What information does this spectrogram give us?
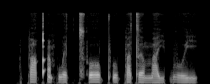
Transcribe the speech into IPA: p a qʼ ĩ p w ɘ t t͡sʼ o pʼ u p a t ə m a j ɓ u j

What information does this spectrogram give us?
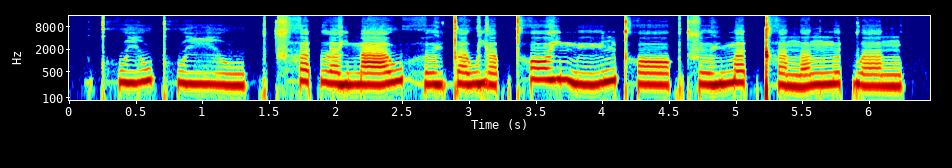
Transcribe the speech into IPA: kʷʰ iː˨˥ w kʷʰ iː˨˩ w | t͡sʰ ɐ˧ t̚ l ɐ˨ j m aː˨˥ w h ɵ˨ ɥ t̪ ɐ˨˧ w j ɐ˨˥ p̚ t̪ʰ ɔː˥ j m yː˨˥ n t̪ʰ ɔː˨ k̚ t͡s ɵ˨˧ ɥ m ɐ˧ t̚ kʰ ɐ˨˩ ŋ ɐ˨˧ ŋ n̪ ɵ˧ t̚ w ɐ˨ ŋ

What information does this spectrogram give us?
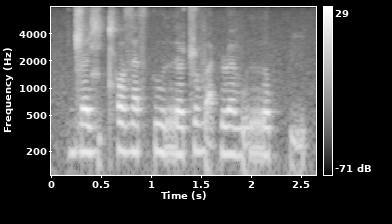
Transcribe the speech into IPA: ɖ͡ʐ ɜ ʑ ḭ cʰ ɔ z a s k u r œ ʈ͡ʂ o v a̰ k ɹ œ v ṵ r o pː ḭ

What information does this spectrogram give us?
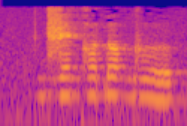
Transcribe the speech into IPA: d͡z ɛ ɡ ɔ ɗ ɔ ɡ ʊ

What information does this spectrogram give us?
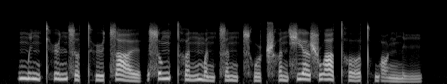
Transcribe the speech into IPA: m i˥˩ ŋ t̪ʰ y˥ n s ɹ̩˨ t̪ʰ y˧˥ t͡s a˥˩ ɪ̯ | s ʊ˥ ŋ t̪ʰ ə˧˥ n m ə˨˩ n t͡s ə˥˩ n t͡sʰ u˧˥ ʈ͡ʂʰ ə˥˧ n ɕ j ɛ˥˧ ʂ w ä˥˩ t̪ʰ ɤ˧˥ t̪ʰ w ɑ˥˩ ŋ n̪ i˨˩˦

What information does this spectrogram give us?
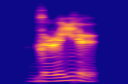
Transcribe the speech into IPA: ɡ ɯ ɭ i ɾ ʏ

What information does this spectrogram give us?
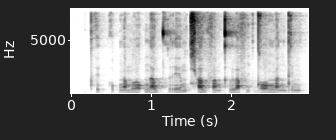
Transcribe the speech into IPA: pʰ e˨˩ k̚ h o˨˩ k̚ ŋ a˥˩ m l ɔ˦˥ ʔ n a˦˥ w kʰ r eː˥˩ m t͡ɕʰ a˥˩ w f a˨˩ m kʰ l ɯ˥˩ a̯ f i˥˩ ʔ d ɔː˥˩ ŋ a˧ n d e˧ n

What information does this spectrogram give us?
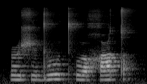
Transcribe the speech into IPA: ə˞ ʃ ɪː d̪ ʊː t̪ʰ ʊː χ ə tˤ

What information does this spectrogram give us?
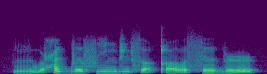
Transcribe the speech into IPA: r ṵ ħ ɪ b ə f i n d ɪ ɳ s ɔ̰ qʼ ɔ̰ s ə d̪ ə˞

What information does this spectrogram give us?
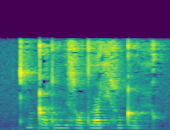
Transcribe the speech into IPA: t̪ʰ y ʈ ɔ t l u ɪ̯ s ɔ t l a ç s u ʈ o ç

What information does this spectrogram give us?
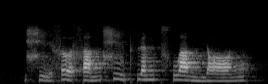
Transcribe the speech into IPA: ɕ ḭ˨˩ s ɤ˥˨ s a˨˦ n ɕ i˥˨ pʰ ɥ ɛ˦ n t͡sʰ w a˥˨ n m j ɑ˨˦ ŋ

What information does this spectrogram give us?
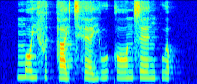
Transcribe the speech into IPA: m ɔː˧ j f ɪ˨˥ k̚ h aː˨˩ j t͡sʰ ɛː˨˩ j uː˨˥ k ɔː˨˧ n s ɛː˧ ŋ kʷ ɐ˧ p̚

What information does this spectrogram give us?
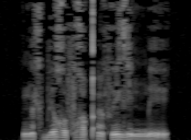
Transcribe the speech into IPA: ŋ ã x b e ʁʷ a f ʁʷ e qʼ ɛ̃ f ẽ z ẽ ŋ͡m e

